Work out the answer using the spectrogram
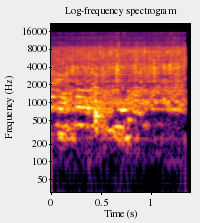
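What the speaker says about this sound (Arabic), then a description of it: "يلا نخلي المي عليه" Water pours steadily into a pot of chicken seasoned with turmeric for biryani, a continuous soft splashing rush lasting just over a second before cutting off.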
